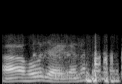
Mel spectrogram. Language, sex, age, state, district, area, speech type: Urdu, male, 18-30, Uttar Pradesh, Balrampur, rural, conversation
